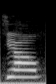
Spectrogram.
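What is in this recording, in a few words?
"jiao" neutral tone, Mandarin Chinese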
